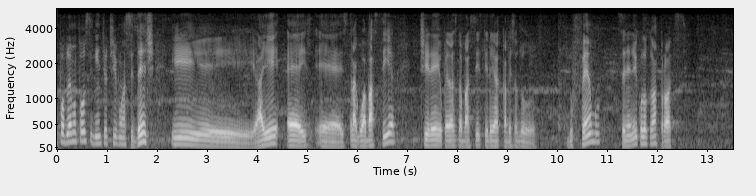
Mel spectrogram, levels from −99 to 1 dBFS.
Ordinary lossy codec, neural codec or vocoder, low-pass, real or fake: none; none; 5.4 kHz; real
